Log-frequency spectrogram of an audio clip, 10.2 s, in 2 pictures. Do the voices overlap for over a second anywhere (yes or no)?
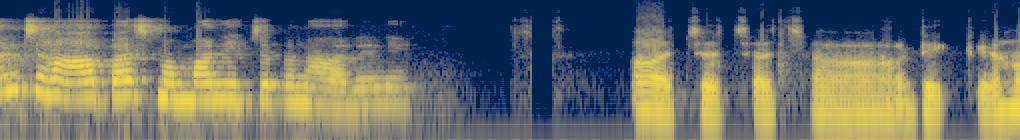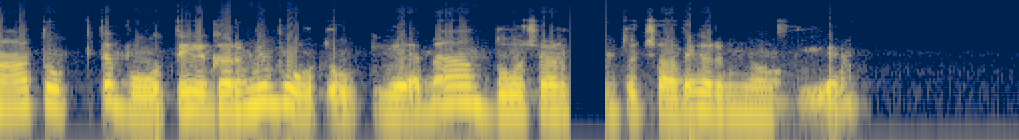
no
